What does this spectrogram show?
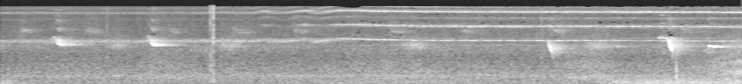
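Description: Birds calling: a handful of short, sharp calls, each sliding down in pitch, over a steady high insect whine.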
